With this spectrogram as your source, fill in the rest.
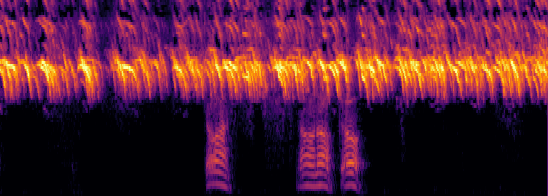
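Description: Chickens cluck and squawk in a few short bursts over constant high chirping birds, with a person speaking briefly in between.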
